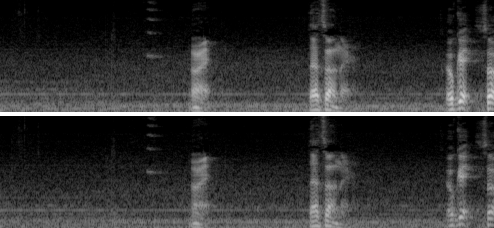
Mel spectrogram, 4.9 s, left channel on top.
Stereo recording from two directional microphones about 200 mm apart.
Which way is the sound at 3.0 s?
20° right (ahead or behind).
